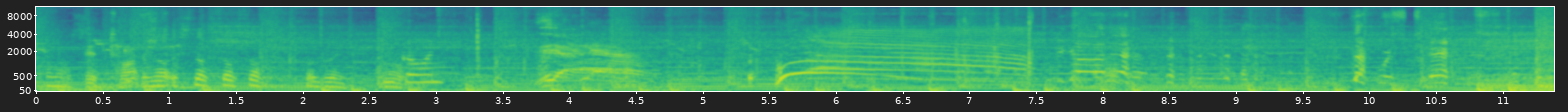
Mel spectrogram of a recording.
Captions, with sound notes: -Keep going. -Ya! [whoops and hollers] -We got it! that was tense!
